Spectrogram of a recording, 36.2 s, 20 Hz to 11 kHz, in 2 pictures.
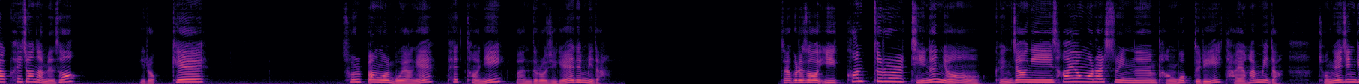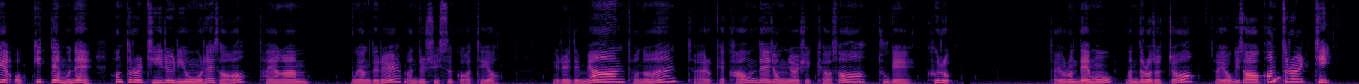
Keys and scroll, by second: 0.6 super+d, 0.8 super+d, 1.1 super+d, 18.9 super+d, 27.7 |, 35.6 super+d.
